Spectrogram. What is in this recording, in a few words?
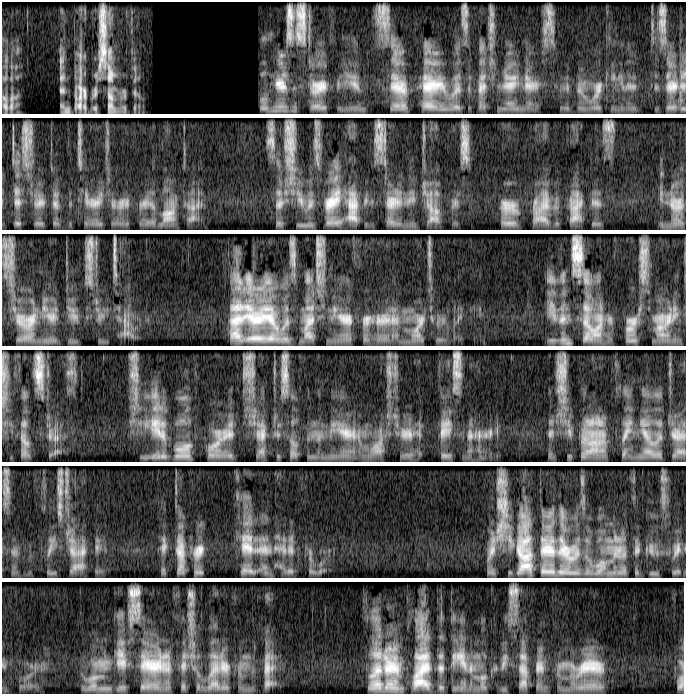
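ontario, International Dialects of English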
